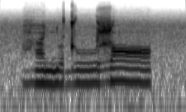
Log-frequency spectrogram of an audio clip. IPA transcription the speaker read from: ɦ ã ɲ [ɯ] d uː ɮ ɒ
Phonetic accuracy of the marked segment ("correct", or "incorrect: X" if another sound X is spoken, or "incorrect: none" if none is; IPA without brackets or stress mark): incorrect: ʊ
